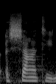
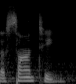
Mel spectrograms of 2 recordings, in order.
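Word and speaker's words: Asante: I always thought it was Ashanti. No, it's Ashanti. Ashanti, A-S-A, not S-H. Ashanti Kingdom.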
